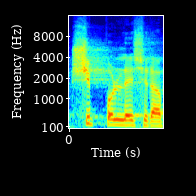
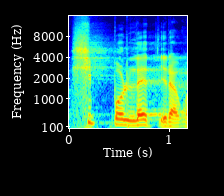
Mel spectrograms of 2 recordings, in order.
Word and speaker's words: 쉽볼렛: 지나가는 사람들, 쉽볼렛이라 발음하라 하여 에브라임 사람이 그렇게 바로 말하지 못하고 쉽이라고 하지 못하고 십볼렛이라고 하면 그 사람은 길르앗 사람이니 잡아서 죽이라.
